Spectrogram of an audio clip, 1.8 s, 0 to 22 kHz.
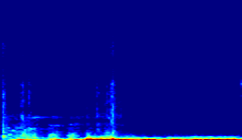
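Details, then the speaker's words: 1999 Honda Civic, manual, 243,000 miles, with a new battery and the old fuel pump still fitted, after prior main-bearing trouble: brief crank, then it catches at once and settles to a steady low idle. Normal start; owner now doubts the fuel pump was the fault. "and it looks like it turns right on so now that has me wondering whether or not the fuel pump was the issue in the first place"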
